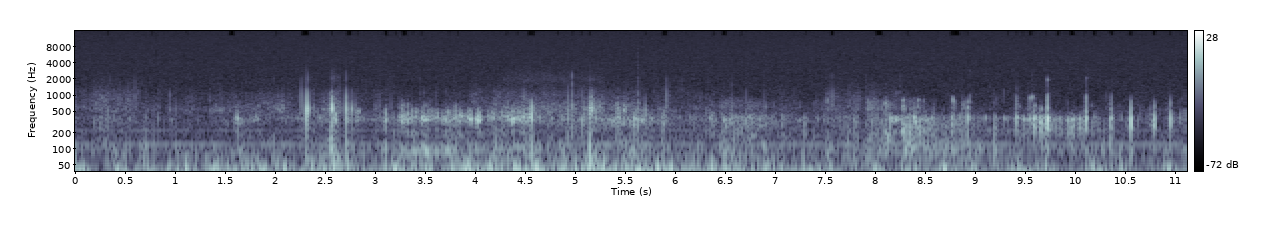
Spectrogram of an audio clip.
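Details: Self-recorded over own stomach with a USB electronic stethoscope, taking only liquids, not digesting food: continuous low rumbling with bubbling gurgles and brief pops; ordinary active bowel sounds (gurgles).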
